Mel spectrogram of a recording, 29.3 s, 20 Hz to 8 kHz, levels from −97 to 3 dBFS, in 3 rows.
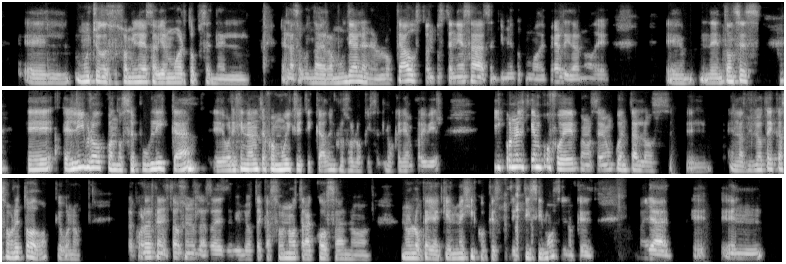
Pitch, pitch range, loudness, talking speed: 125 Hz, 110-145 Hz, -19 LUFS, 190 wpm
